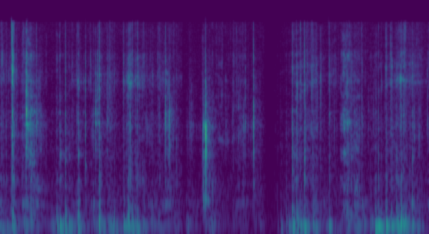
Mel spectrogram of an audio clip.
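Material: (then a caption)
Soap. A small metal blade scrapes and carves flakes off a solid, dry, palm-sized orange soap bar with an embossed logo, held in a hand with red nails. The result is a run of dry, crinkly, tearing scrapes with bright, crisp texture and some low rumble underneath, broken by a brief pause partway through.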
